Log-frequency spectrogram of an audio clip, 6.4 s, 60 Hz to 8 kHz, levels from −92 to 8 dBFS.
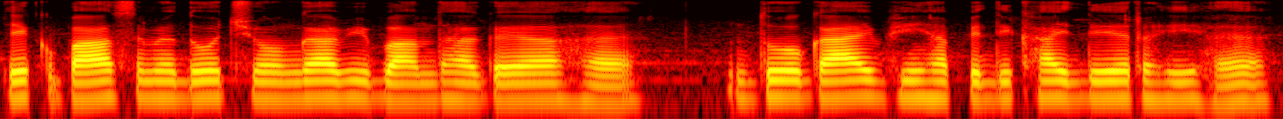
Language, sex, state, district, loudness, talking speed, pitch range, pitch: Hindi, male, Jharkhand, Palamu, -20 LUFS, 170 wpm, 135-145 Hz, 140 Hz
